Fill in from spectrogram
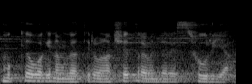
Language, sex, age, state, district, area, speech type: Kannada, male, 18-30, Karnataka, Kolar, rural, spontaneous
